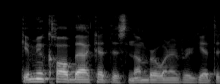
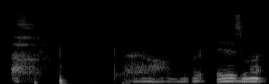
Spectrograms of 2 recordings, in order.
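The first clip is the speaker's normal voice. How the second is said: hushed, breathy what the hell; whispered; 3 semitones higher, 13 dB quieter than usual. Real, not acted. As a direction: whisper it under your breath. Call suddenly drops, muttering.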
